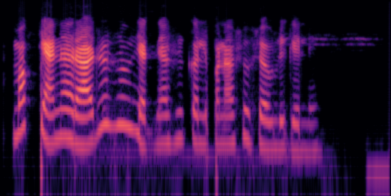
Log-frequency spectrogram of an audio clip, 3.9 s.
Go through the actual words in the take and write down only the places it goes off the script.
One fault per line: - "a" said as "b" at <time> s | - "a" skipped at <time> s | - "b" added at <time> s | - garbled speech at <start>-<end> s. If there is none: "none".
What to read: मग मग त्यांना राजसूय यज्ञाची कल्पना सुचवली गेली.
- "मग" skipped at 0.2 s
